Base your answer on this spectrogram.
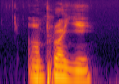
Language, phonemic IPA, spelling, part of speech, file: French, /ɑ̃.plwa.je/, employer, verb, Fr-employer.ogg
- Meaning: 1. to use (a physical thing) 2. to use (an abstract) 3. to be used 4. to employ (a person) 5. to be employed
